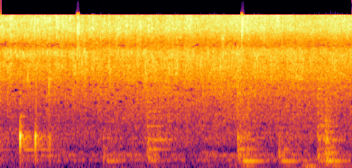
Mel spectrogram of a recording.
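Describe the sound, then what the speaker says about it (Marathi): Ground coconut masala frying in oil in a kadhai after tomatoes, a soft continuous sizzle broken by a few sharp clinks and spoon-stirring scrapes, close by and without speech. "चांगलं तेलात असं भाजून घेऊया बघा। चांगलं भाजून घेऊया मसाला।"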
